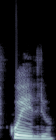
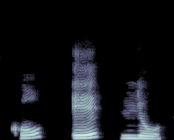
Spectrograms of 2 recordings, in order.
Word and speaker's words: coelho: Não se diz coelho, se diz coelho. Temos duas vogais, uma do lado da outra, mas na separação de sílabas devem ficar separadas, pois as duas vogais têm som forte e demorado. Por isso são chamados de hiato e não de ditongo.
